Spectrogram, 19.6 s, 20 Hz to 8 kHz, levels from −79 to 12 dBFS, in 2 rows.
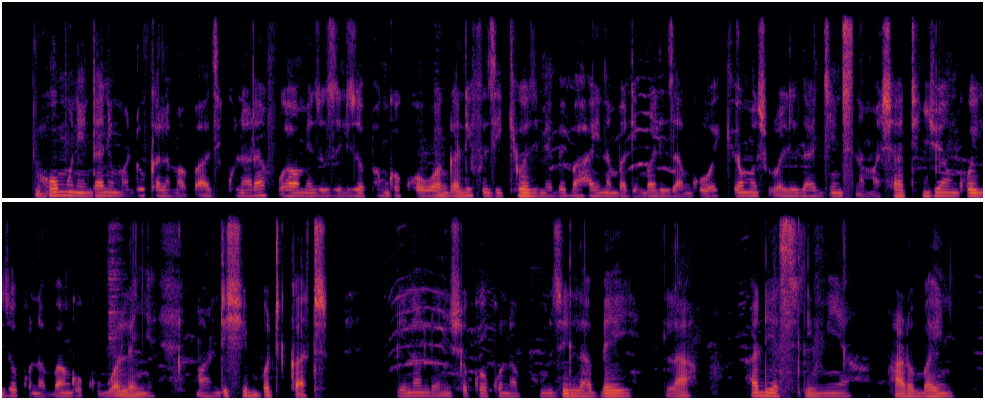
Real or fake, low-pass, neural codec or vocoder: real; 7.2 kHz; none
